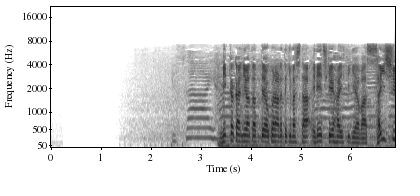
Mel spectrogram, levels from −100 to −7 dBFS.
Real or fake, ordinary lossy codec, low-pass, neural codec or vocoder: real; none; 7.2 kHz; none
